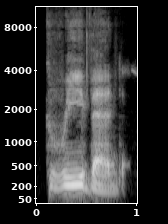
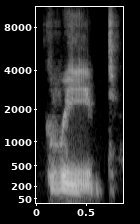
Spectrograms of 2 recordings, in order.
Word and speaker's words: grieved: say it like that so any IDI word at the end you would say it with this stressed grieve ed not grieved okay so that would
